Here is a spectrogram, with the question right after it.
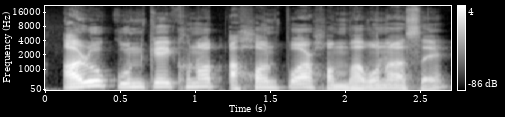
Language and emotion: Assamese, neutral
